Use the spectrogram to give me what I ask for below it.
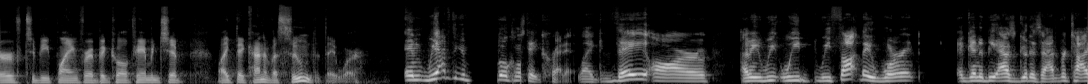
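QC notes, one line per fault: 4.67–4.99 s, call audio freeze: the sound stalls for about 0.3 s. The last sound carries on briefly as a fading buzz, then about 250 ms of near silence follows, and the audio resumes where it stopped with nothing lost. The likely cause is delayed packets draining the jitter buffer. A spectrogram shows a smeared, decaying band, then a blank gap.
5.19 s, skip ahead: playback jumps forward, dropping roughly a tenth of a second of speech. The join is almost direct, with only a tiny filler, as the buffer discards audio to cut the delay that built up. The waveform shows an abrupt splice, and the spectrogram shows formant tracks that break and restart mid-trajectory.
5.53–6.62 s, jitter buffer slow-down: the speech runs at about 92% speed with unchanged pitch, stretched by 91 ms as single pitch periods are repeated to rebuild the buffer's reserve. On a spectrogram the harmonic spacing is unchanged while syllables are elongated, and the waveform shows repeated identical cycles.
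10.19–10.84 s, jitter buffer speed-up: the speech runs at about 119% speed with pitch intact and sounds hurried, because roughly 150 ms of short pitch-period chunks are cut out to shrink an overfull buffer. The spectrogram shows compressed syllable durations with unchanged harmonic spacing, and the waveform shows slight discontinuities at the cut points.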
